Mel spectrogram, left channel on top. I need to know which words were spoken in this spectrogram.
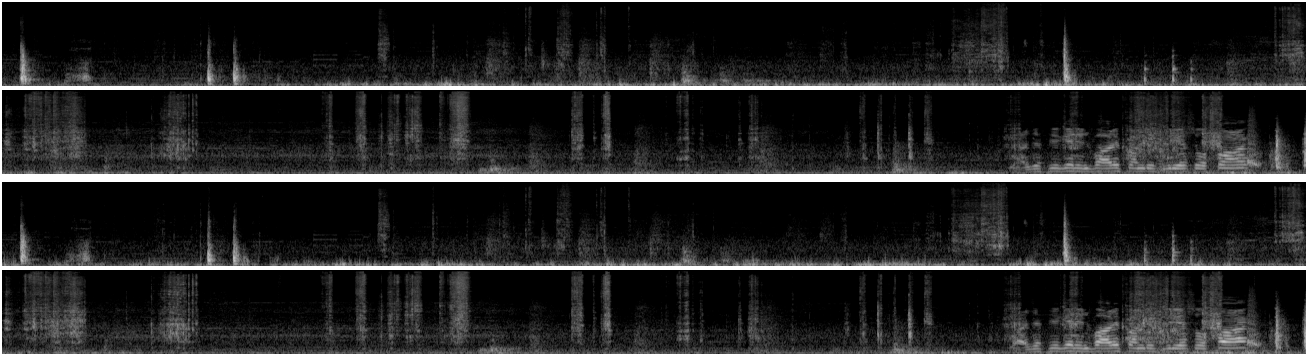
Guys, if you get involved from this video so far,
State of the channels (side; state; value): both; normal; correlation 0.02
